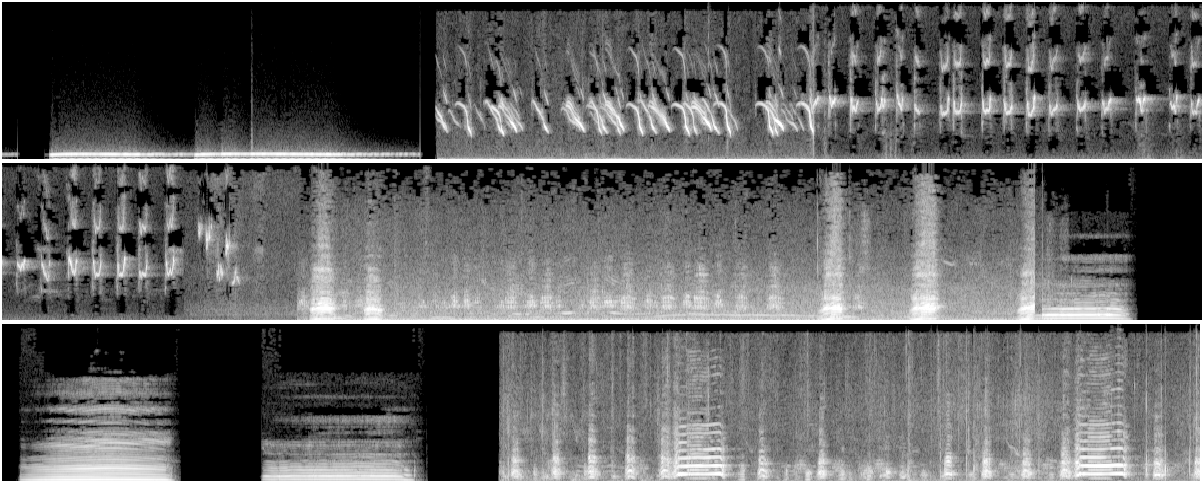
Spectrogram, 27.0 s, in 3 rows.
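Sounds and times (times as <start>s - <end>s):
small bird twittering: 3.3s - 11.0s
background noise: 3.4s - 17.0s
duck quacking: 11.2s - 16.9s, 21.8s - 26.8s.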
